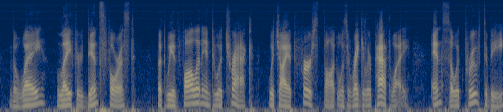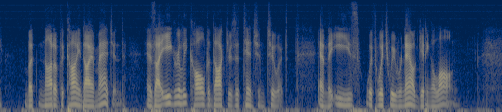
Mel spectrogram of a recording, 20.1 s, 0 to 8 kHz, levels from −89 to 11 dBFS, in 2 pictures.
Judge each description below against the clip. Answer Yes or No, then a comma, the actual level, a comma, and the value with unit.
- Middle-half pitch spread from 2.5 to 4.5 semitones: Yes, average, 3.5 semitones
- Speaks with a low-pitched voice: Yes, low, 115 Hz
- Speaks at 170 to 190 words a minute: No, average, 160 wpm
